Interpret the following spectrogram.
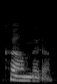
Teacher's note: Câmera, marca tônica na letra a e o a é mais fechadinho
